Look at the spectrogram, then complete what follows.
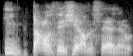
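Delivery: ordinary talk, nothing marked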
